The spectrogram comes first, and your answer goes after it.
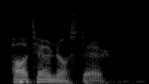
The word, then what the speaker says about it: Pater Noster: Pater Noster.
